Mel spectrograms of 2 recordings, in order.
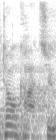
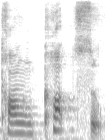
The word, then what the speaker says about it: tonkotsu: making tonkatsu ramen tongkatsu nephew nick i think you mean tonkotsu in japanese ton min pog kotsu mean bone so tonkotsu ramen makes sense it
